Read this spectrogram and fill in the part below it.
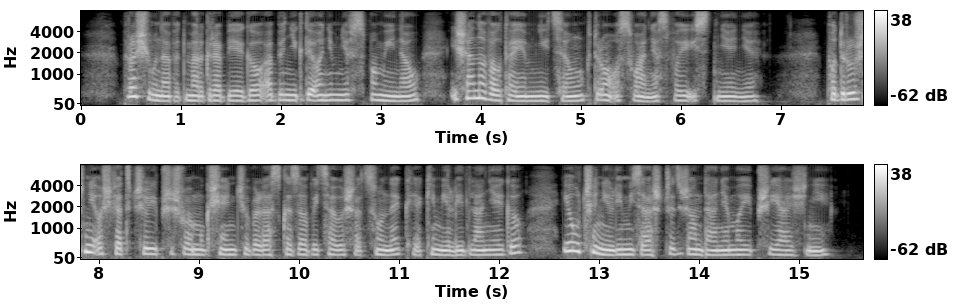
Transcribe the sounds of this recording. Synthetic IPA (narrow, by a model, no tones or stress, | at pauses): pɾɔɕiwnavɛt̪maɾɡɾabʲjɛɡɔʔa̰bɘɲiɡd̪ɘɔɲimɲɛfspɔmʲinawiʂanɔvawt̪ajɛmɲit̪sɛkt̪uɾɔ̃w̃ʔɔswaɲasfɔjɛʔist̪ɲeɲɛ | pɔd̪ɾuʐɲiɔɕfʲjat̪t͡ʂɘlʲipʂɘʂwɛmukɕeɲt͡ɕuvɛlaskɛzɔvʲit̪sawɘʂat̪sunɛkjakʲimʲjelʲid̪laɲɛɡɔiut͡ʂɘɲilʲimʲizaʂt͡ʂɘd̪ʐɔ̃nd̪aɲamɔjejpʂɘjaʑɲi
